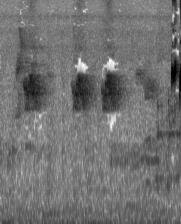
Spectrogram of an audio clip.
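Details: Sooty-headed bulbul song, used as a lure to prompt other bulbuls to sing: three short, mellow, blurred phrases spaced about a second apart, then a sudden louder, sharp note at the end over a quiet background.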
